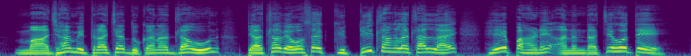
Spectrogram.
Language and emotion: Marathi, happy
